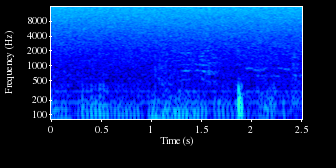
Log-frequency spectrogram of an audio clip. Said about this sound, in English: She's actually holding the microphone to Stripey's face. Is he purring? He is.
